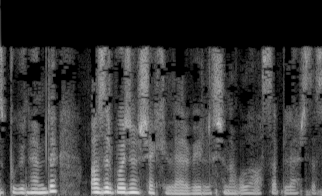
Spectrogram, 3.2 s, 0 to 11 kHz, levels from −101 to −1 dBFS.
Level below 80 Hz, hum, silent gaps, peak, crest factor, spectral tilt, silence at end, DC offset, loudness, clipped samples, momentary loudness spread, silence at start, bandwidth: -66 dBFS; none; none; -8 dBFS; 18 dB; -5 dB/octave; 0 s; under 0.1%; -25 LUFS; under 0.1%; 16 LU; 0 s; 8.8 kHz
